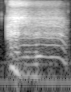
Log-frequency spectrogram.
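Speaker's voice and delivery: high, soft mock scream; grito imitado. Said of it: "escucho un grito". (grito agudo imitado en voz baja)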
